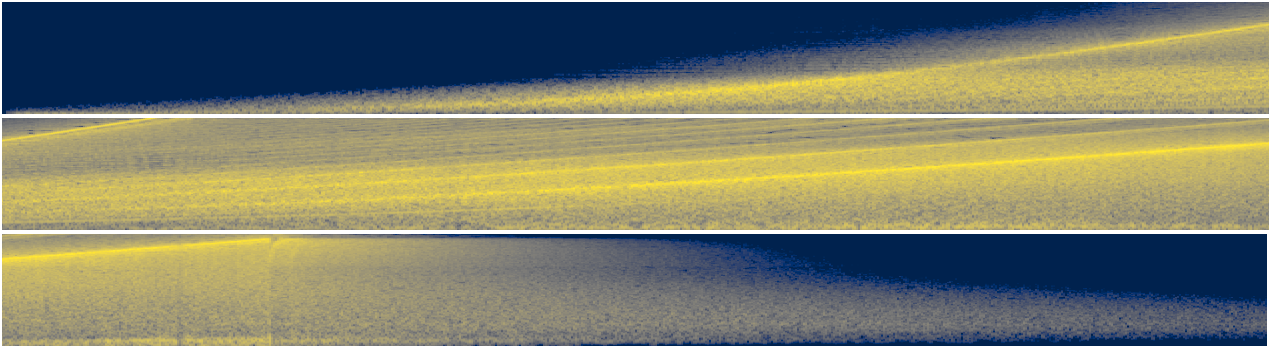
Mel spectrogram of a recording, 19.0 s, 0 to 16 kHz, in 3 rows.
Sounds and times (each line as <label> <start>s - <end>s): Riser Noise 3.0s - 13.7s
